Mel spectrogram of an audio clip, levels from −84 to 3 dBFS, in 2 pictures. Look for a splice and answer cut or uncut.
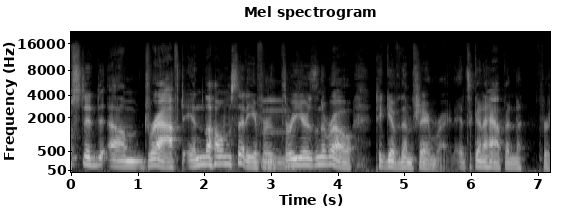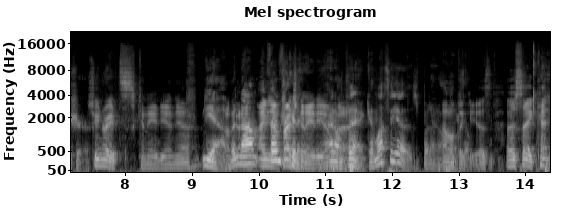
uncut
